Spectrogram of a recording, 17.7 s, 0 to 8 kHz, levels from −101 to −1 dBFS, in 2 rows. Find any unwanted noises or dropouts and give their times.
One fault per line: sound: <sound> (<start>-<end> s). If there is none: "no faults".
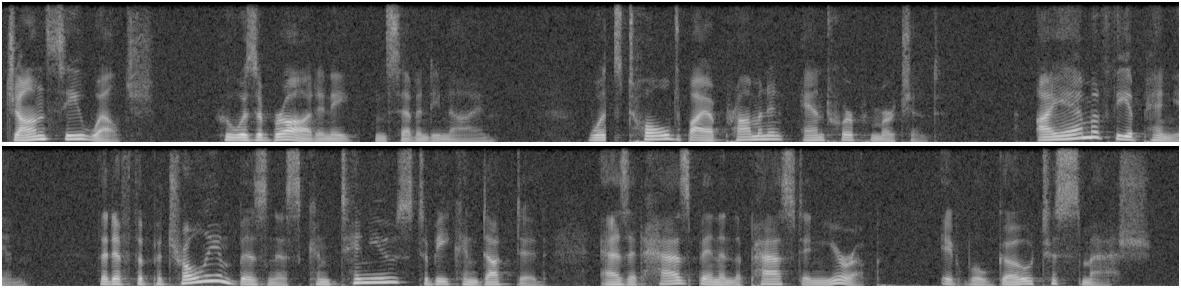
sound: dropout (2.7-2.8 s)
sound: dropout (4.5-4.6 s)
